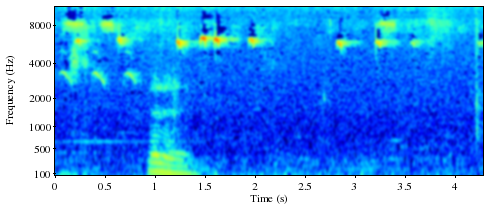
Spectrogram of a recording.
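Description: Small birds chirping, with short high calls repeated irregularly, and a man's brief low voice sound, falling in pitch, about a second in.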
